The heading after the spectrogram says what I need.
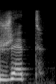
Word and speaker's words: jette: Entonces, esta sonará fuerte, la T, je jette, ¿ok? No estoy pronunciando la E del final, sino el sonido per se de la T. En la persona tu será lo mismo. Tu jettes la poubelle. Il jette la poubelle.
